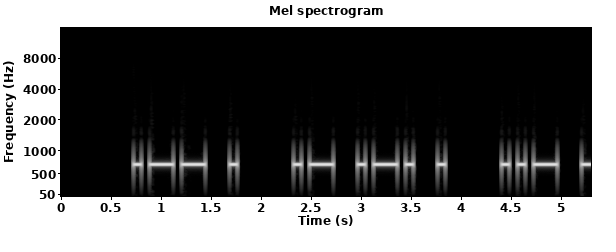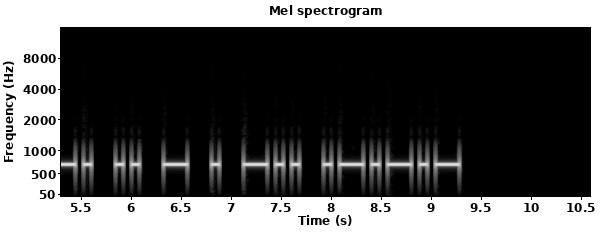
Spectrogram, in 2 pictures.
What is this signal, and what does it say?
Morse code, heard as a keyed tone, about 15 wpm, 700 Hz. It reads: WE ARE UNITED.
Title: Sentences from Top 1000 Words - Review Part 4 - 15wpm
